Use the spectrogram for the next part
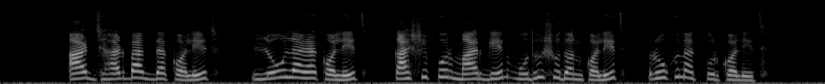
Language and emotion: Bengali, neutral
